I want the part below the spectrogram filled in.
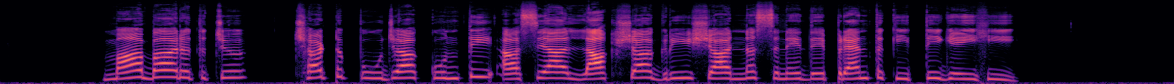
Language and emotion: Dogri, neutral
